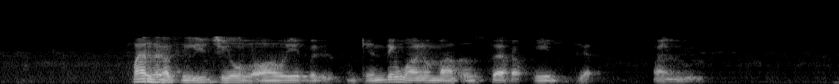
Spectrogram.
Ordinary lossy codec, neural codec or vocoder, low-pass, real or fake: MP3, 32 kbps; codec, 16 kHz, 1 kbps, FunCodec, trained on LibriTTS, 50 frames a second; 3.6 kHz; fake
